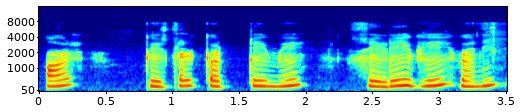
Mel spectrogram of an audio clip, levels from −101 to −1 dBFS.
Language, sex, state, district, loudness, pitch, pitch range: Hindi, female, Chhattisgarh, Raipur, -20 LUFS, 245 Hz, 230-285 Hz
